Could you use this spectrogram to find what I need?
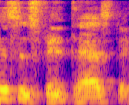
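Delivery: normal talking voice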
